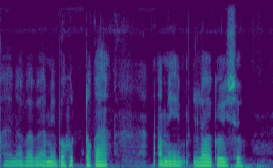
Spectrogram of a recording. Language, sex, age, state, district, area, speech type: Assamese, female, 30-45, Assam, Dibrugarh, rural, spontaneous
